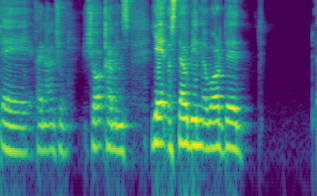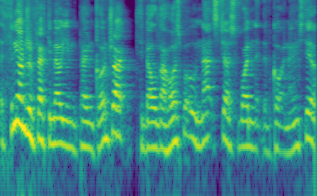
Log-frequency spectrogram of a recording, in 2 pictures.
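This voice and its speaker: A man's voice: medium pitch, darkish tone. A man co-hosting a casual podcast chat, bantering and throwing in wisecracks. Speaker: podcast co-host. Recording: echoey room.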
